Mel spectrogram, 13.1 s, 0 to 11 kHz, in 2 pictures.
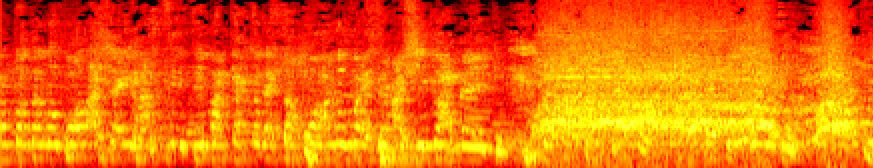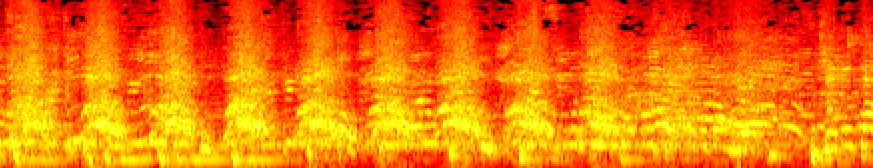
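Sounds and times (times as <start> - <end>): crowd shouting and cheering: 3.7 - 13.0
crowd rhythmic chant: 3.9 - 13.0.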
